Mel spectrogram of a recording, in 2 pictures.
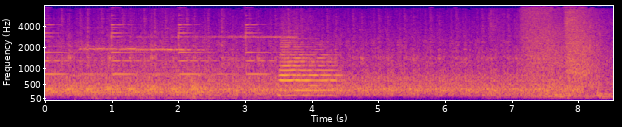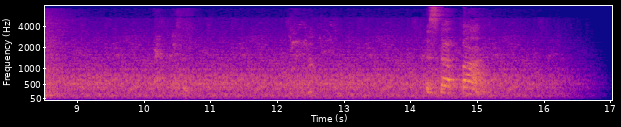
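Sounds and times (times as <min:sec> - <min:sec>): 
passenger train rumbling with a broad roaring hiss: 0:00.0 - 0:16.8
passenger train horn in drawn-out tonal blasts: 0:03.3 - 0:04.6
speech: 0:03.5 - 0:04.0.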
